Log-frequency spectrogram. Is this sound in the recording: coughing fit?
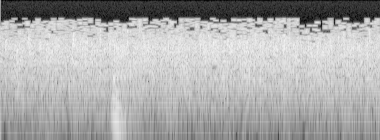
no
